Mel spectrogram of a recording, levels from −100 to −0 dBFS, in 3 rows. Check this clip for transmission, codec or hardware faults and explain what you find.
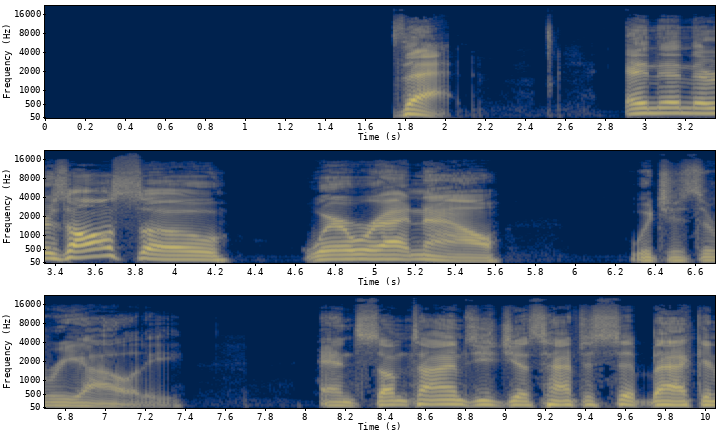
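There is one fault, a cut-off start. The capture or stream began late: nothing of the original sound was recorded before it opened, so the first 1.74 s are digital silence and the speech enters abruptly at 1.74 s, already in progress. Because the cut falls mid-sound rather than at a pause, there is no natural attack or build-up. The speech switches on at full level, as though its opening had been sliced away.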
